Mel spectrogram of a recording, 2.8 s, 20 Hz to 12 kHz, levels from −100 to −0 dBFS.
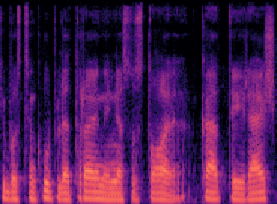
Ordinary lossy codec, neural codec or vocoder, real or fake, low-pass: Opus, 24 kbps; none; real; 10.8 kHz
